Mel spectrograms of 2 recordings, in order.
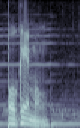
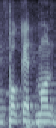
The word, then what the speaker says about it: Pokémon: al final del día se dice Pokémon porque escrito tiene un acento en la e que sí que digan de vez en cuando lo de pokmon pero pero Pokémon dicen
